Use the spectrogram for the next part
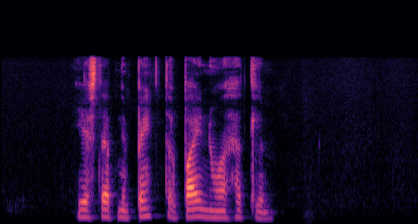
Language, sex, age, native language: Icelandic, male, 20-29, Icelandic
